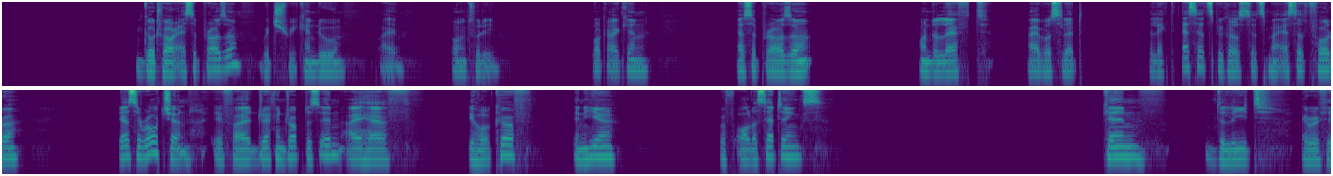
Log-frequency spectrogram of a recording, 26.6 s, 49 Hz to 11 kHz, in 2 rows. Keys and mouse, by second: 4.4-7.4 drag, 9.4-12.9 drag, 21.0 Tab, 22.3 a, 26.4 shift+drag.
